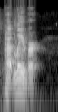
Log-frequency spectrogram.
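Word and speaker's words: Patlabor: He actually directed the, Pet Labor. It's actually, I've been watching it, since it's pronounced. So no one can douchebag me. It's Pat Labor. – Pat Labor. – Since the robots are called Labors.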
